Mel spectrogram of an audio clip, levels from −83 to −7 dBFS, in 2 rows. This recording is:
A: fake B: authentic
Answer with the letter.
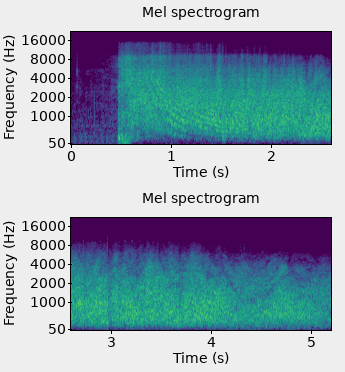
B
